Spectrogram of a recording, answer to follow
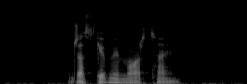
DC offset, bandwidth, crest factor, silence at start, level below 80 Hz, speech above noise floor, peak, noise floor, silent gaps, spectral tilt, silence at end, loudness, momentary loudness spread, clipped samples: under 0.1%; 12.5 kHz; 24 dB; 0.05 s; -58 dBFS; 26 dB; -20 dBFS; -67 dBFS; none; -5.5 dB/octave; 0.3 s; -42 LUFS; 8 LU; under 0.1%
